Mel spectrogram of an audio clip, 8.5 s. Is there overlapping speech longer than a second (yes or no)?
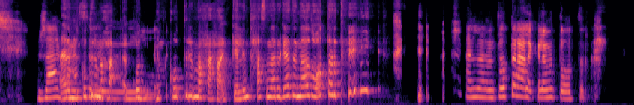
yes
